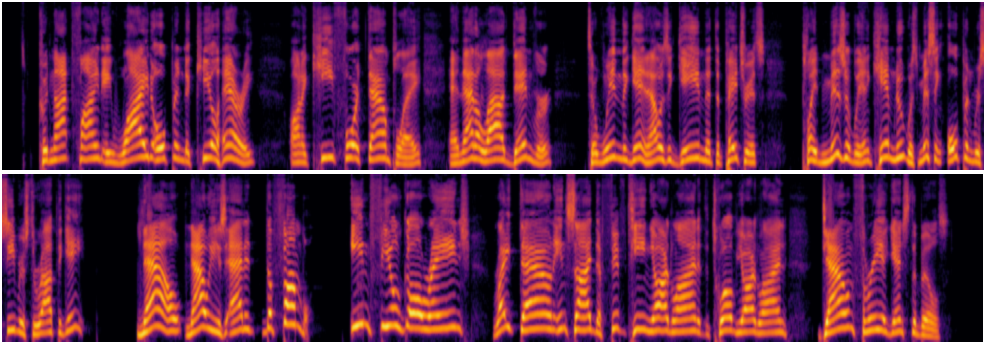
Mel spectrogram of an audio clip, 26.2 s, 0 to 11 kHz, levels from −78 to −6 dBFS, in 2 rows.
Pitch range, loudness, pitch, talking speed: 200-255 Hz, -19 LUFS, 230 Hz, 160 wpm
